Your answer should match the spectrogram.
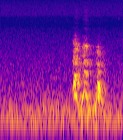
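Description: A brief vocal call, about half a second long, about a second and a half in, over a steady low background hum.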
